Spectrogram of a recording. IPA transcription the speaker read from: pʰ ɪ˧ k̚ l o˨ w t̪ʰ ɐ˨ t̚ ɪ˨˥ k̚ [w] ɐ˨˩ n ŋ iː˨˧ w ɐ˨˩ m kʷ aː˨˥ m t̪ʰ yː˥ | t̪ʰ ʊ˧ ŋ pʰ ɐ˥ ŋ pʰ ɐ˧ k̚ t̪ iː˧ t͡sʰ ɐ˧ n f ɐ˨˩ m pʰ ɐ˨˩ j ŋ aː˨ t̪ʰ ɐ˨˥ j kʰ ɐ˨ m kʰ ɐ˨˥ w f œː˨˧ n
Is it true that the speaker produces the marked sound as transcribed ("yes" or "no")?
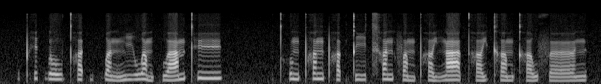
yes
